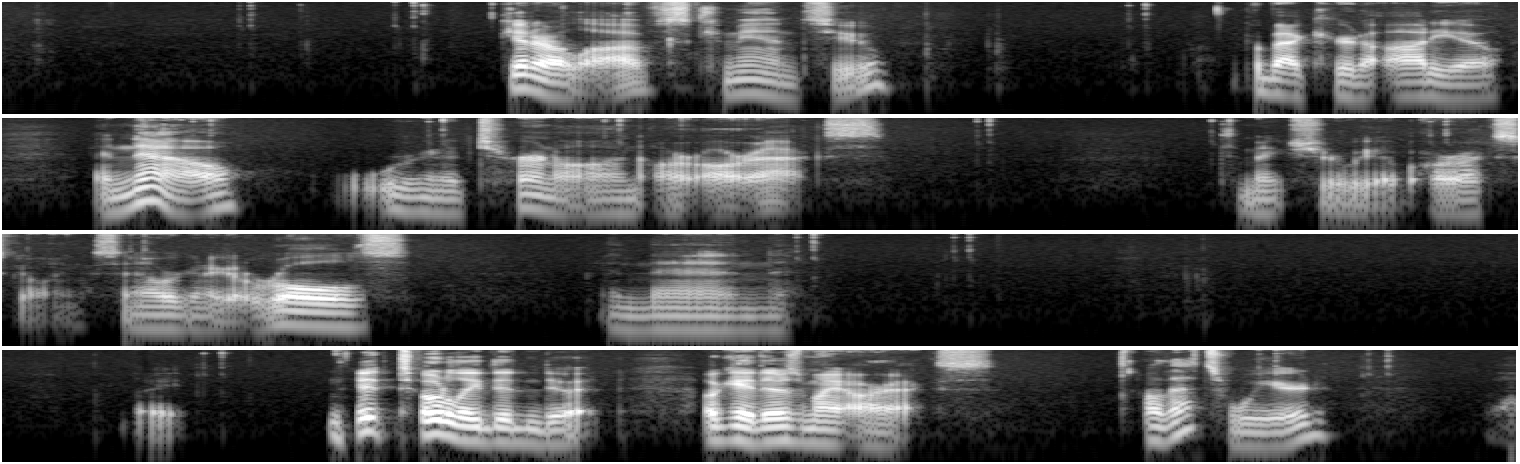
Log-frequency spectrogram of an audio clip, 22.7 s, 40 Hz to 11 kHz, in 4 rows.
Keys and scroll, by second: 0.0-0.4 typing, 2.5 shift+super+2.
